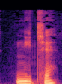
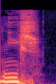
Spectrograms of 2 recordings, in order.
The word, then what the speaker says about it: Nietzsche: Well, you know, that is the famous philosopher Friedrich Nietzsche. There, I said it right. Finally, I always say Nietzsche. Nietzsche. – That was niche.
